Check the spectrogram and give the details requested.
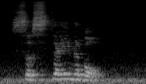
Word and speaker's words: sustainable: Sustainable. Sustainable. There's no B, and well, there is a B, but it's not where you seem to like to say sustainable, but sustainable.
